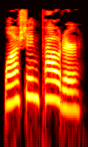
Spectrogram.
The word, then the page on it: washing powder: British English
